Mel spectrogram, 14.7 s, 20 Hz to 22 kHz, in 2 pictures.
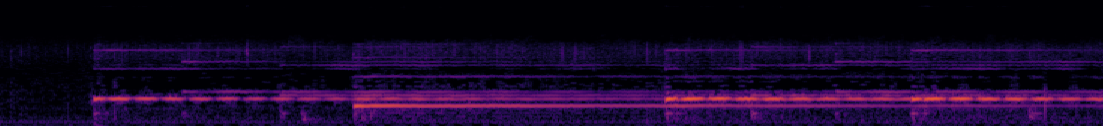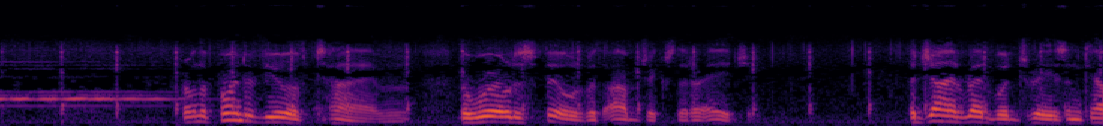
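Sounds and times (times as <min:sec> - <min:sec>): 
sustained bright ringing tones: 0:00.6 - 0:09.9
clock ticking: 0:00.6 - 0:14.7
speech: 0:08.6 - 0:12.5, 0:13.4 - 0:14.7.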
